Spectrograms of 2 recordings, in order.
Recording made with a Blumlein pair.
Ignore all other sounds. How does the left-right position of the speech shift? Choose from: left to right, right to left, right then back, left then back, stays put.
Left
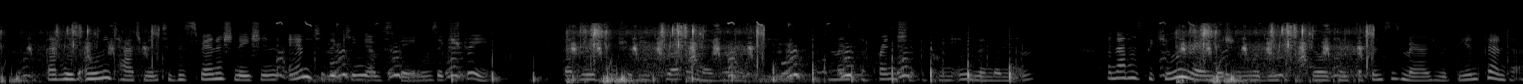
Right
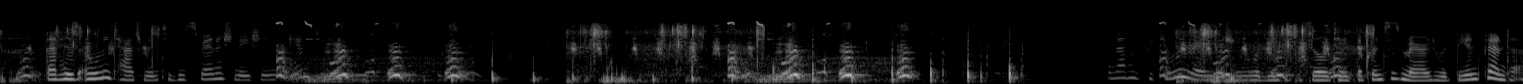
left then back.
